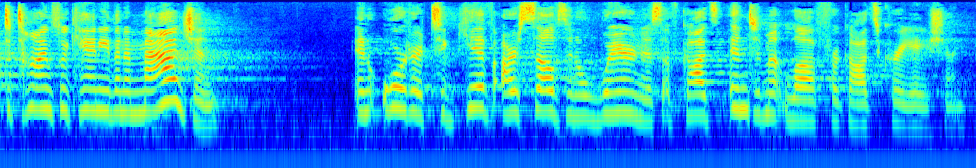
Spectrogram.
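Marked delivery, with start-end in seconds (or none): none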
